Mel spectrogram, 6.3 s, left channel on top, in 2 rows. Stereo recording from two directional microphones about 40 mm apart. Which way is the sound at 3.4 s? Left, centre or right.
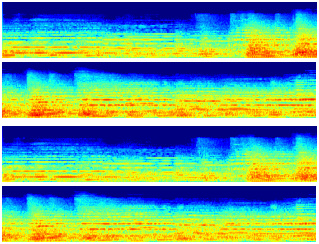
Centre.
